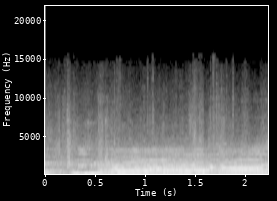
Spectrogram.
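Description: Voices singing a hymn in long, held notes, with a short break just after the start before the singing picks up again.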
